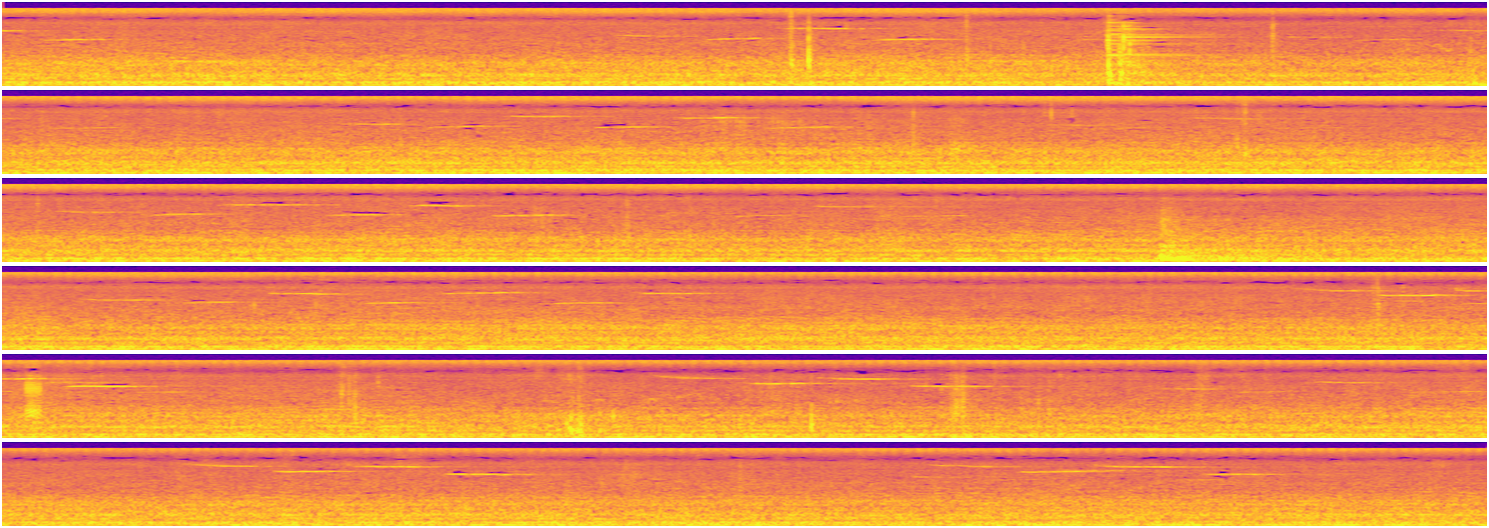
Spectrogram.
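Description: Honeybees buzzing in a steady hum around an open Layens hive, with a few light knocks as the wooden frames are handled.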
